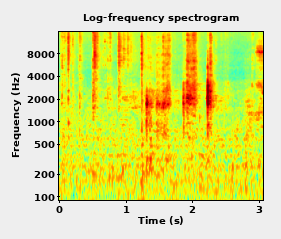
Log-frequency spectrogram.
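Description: Knife slicing through vegetables and peppers on a board, a few soft crisp cuts with light clinks of cutlery and dishes nearby, quiet and close with no talking.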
